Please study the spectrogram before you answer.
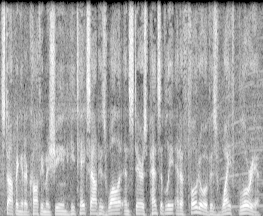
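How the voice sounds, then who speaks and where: A man's voice: medium pitch, expressive, fairly quick, darkish tone, slight background noise. A man narrating a suspense story from a script as the narrator of an audio drama. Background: faint music.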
